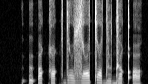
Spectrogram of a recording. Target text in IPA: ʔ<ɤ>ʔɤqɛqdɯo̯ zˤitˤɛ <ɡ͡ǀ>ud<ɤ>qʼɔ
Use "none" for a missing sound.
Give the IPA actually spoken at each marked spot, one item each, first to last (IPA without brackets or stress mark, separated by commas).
ɯ, d, ɯ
